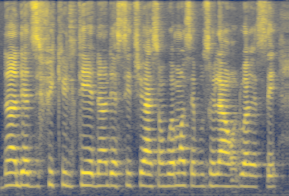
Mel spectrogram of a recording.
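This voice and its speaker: A woman's voice: medium pitch, completely flat delivery, moderate pace, dark tone. A middle-aged woman giving an earnest faith testimony in an interview, speaking hesitantly and often restarting or repeating her words.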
